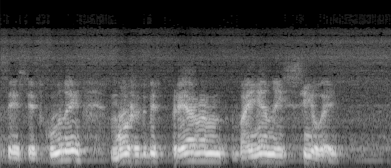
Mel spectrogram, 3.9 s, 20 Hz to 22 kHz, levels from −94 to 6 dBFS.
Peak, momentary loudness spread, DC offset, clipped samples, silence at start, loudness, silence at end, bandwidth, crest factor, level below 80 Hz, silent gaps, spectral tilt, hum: 0 dBFS; 5 LU; under 0.1%; under 0.1%; 0 s; -14 LUFS; 0.5 s; 10 kHz; 12 dB; -64 dBFS; none; -6 dB/octave; none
